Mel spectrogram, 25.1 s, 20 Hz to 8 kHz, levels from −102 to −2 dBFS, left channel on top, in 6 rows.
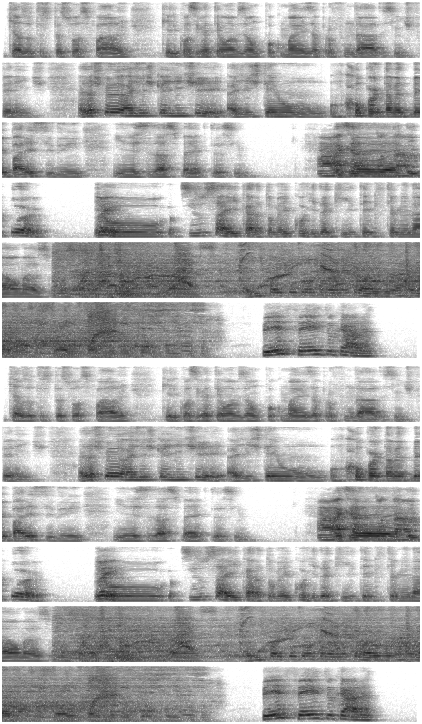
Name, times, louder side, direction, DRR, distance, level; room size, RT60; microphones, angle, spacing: voice 1, 0.1-1.2 1.6-4.5 4.9-9.2 9.5-10.8 11.7-12.9 13.5-18.8 19.1-22.7, right 1 dB, 55° left, 0.9 m, -27 dB
voice 2, 11.5-12.5 13.5-13.8 23.5-24.6, right 2 dB, 45° right, 0.7 m, -22 dB
sound 1, 17.2-23.0, left 3 dB, 35° left, 0.5 m, -26 dB
2.6 x 2.0 x 2.4 m
head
